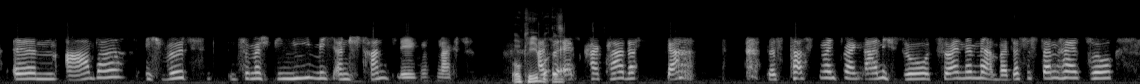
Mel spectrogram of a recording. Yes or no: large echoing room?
no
